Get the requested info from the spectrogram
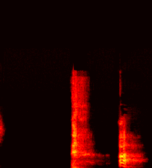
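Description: Two short, breathy bursts from a person's voice, about two-thirds of a second apart, after a second of silence.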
